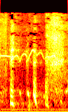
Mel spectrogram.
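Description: A brand-new chair creaking as someone shifts in it, giving a few short, squeaky squeals with a wavering, whine-like pitch, fairly faint and alone.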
